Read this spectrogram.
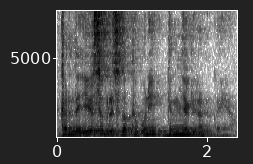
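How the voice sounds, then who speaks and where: A man's voice: a little high, very animated, quick pace, dark tone, roomy sound. A middle-aged man preaching a sermon as a pastor, talking conversationally and putting questions to the congregation. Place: church.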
